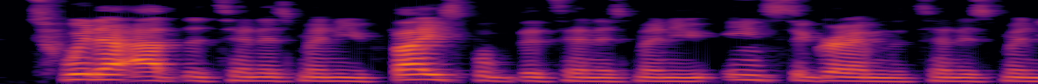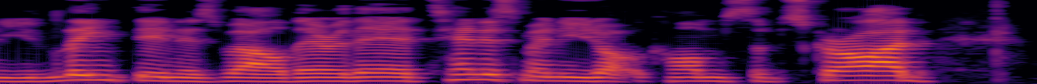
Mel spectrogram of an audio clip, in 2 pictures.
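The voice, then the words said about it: Out of breath, rushed speech. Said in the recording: “I'm out of breath.”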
